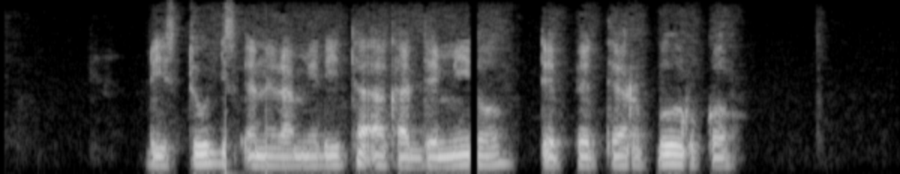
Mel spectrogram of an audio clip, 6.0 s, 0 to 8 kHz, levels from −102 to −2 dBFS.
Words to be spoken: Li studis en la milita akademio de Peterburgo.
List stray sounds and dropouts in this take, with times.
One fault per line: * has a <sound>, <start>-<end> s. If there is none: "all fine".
* has a dropout, 3.1-3.2 s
